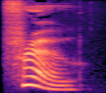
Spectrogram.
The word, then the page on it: fro: British English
